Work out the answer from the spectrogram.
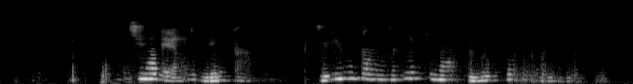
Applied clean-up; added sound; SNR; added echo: neural mask model DeepFilterNet 3.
